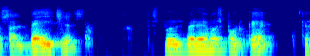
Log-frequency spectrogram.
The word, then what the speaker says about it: Salvages: Después sigue The Dry Salvages, que él lo hace pronunciar así, no Savages, sino Salvages.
